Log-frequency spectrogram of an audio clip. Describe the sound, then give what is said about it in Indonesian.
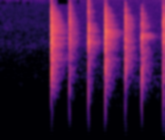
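Seven crisp hand claps in a quick, steady rhythm, starting after a short silence. Each clap is a sharp, bright slap that decays quickly, and no one speaks. “Ayo kita tepuk tangan dulu.”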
